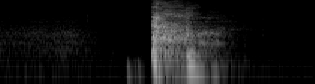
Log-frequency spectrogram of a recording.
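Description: A man coughs once to clear his throat, a short sharp burst about a second in with a falling voiced tail, after a faint breath.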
